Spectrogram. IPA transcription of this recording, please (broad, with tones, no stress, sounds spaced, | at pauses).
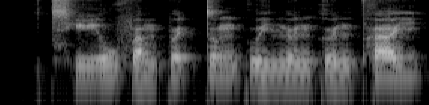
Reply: t͡sʰ iː˨˥ w f ɐ˨˩ m p ɵ˧ t̚ t̪ ʊ˧ ŋ kʷ e˨ j n̪ ɵ˨ n k ɵ˨˥ n pʰ ɐ˥ j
